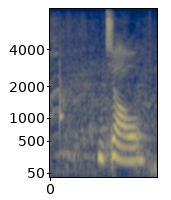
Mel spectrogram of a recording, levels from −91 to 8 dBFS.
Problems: constant background noise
